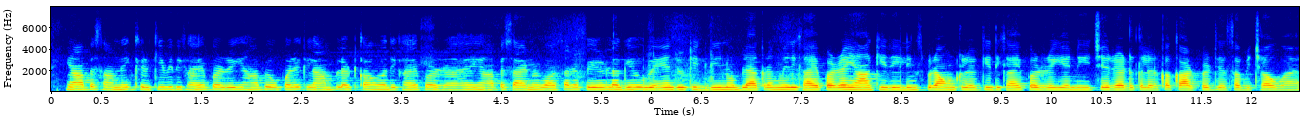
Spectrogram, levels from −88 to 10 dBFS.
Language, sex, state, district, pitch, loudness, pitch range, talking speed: Hindi, female, Chhattisgarh, Balrampur, 210 Hz, -18 LUFS, 205-215 Hz, 295 wpm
